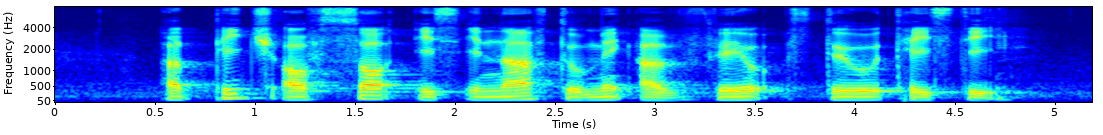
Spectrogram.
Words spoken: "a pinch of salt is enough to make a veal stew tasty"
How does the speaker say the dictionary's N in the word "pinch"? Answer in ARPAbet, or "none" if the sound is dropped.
none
